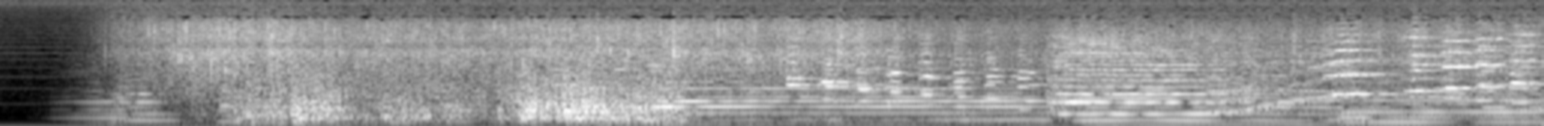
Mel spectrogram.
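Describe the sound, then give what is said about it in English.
Heavy rain hisses steadily while deep thunder rolls in twice, loud, before a swelling orchestral music cue rises over the lingering downpour. “a rainy day is a challenge to any growing boy.”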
